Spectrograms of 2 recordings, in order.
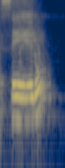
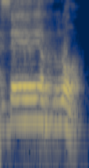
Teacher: es la vibrante simple y la vibrante múltiple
